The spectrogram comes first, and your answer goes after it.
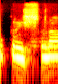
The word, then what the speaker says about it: कृष्ण: कृष्ण, हरे कृष्ण कृष्ण कृष्ण हरे हरे, हरे राम राम Ram Hare Hare, perfect pronunciation है, ठीक है। हरे कृष्णा आप गलती कर रहे हैं, लेकिन क्या है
